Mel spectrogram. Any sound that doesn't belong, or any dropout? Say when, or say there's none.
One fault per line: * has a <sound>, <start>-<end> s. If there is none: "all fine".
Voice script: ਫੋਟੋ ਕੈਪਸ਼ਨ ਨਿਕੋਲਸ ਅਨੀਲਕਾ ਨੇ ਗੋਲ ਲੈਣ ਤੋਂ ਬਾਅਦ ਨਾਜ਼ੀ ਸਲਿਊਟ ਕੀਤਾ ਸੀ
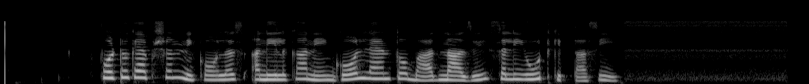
all fine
